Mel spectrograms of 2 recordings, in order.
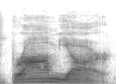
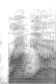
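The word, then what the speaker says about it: Bron-Yr-Aur: called I believe it I believe the pronunciation is Brahmar. Brahmar I believe I believe is the pronunciation, but something like that.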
